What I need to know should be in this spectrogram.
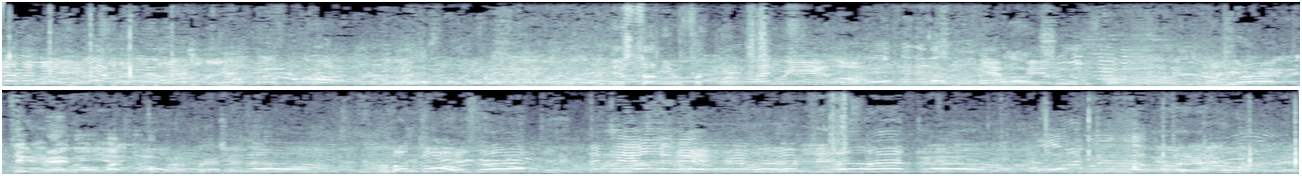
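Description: A large crowd chatters and shouts from a distance outdoors.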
